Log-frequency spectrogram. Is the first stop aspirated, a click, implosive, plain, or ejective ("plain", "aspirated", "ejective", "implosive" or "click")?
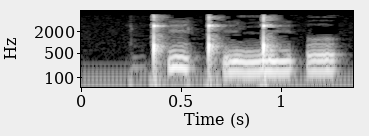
click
